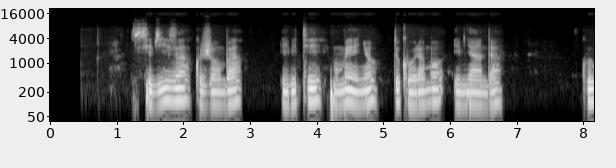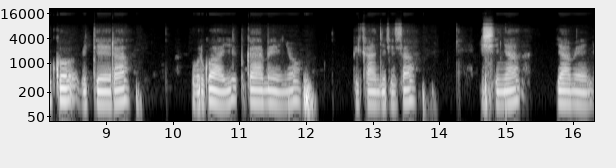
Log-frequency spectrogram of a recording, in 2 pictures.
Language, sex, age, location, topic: Kinyarwanda, male, 25-35, Kigali, health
